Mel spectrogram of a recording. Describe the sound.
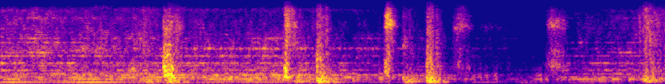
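Repeated heavy blows against the door of a room in a house as it is beaten with sticks to break it down: many loud, irregular thuds and slams over a steady low rumble.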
